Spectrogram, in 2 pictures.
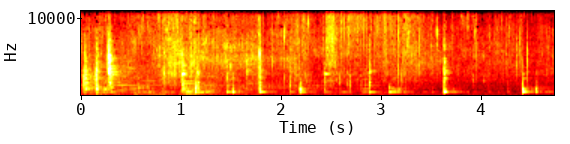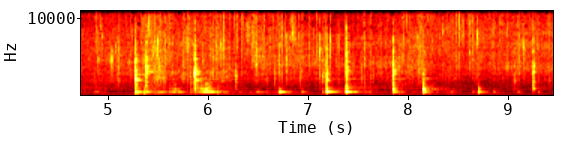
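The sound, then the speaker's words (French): Onions fry in a pan with a steady sizzle while a utensil stirs them, making frequent sharp taps and scrapes in an uneven rhythm over a faint constant hum. No one speaks. “Donc je fais revenir les oignons.”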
